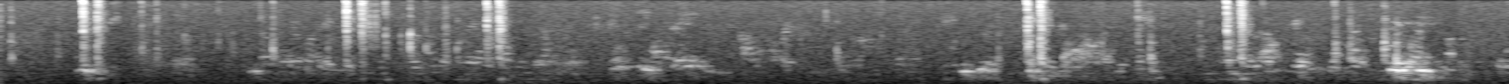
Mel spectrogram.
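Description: Quiet typing on a computer keyboard as someone writes down what another person said: short bursts of crisp key clicks in uneven clusters, separated by brief pauses, soft.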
